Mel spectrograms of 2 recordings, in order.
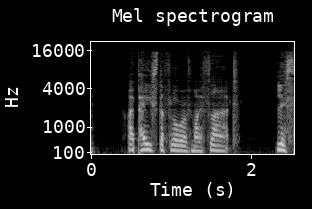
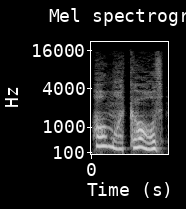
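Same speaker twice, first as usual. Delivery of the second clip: high, louder tearful exclamation; acted sob of shock, pitched high; incredulous sobbing burst; 8 semitones higher, 6 dB louder than usual. A narrator's reading. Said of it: "incredulous bursts of".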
